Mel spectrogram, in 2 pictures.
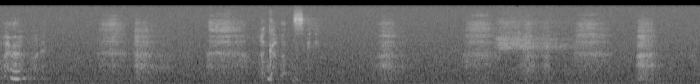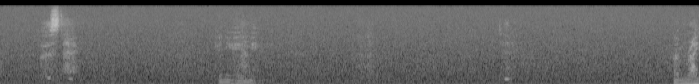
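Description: A young woman whispers fearfully close by.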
